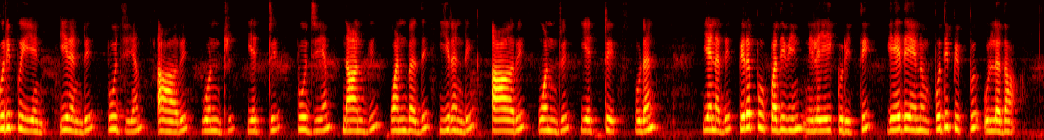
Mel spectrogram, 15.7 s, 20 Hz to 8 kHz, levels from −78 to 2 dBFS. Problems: none marked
